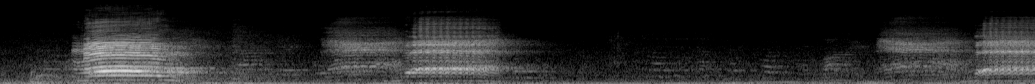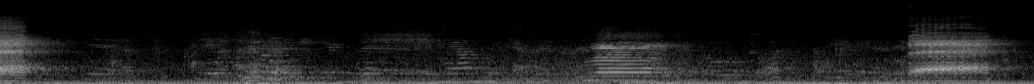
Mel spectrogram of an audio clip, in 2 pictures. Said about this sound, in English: I travelled to Woolfest back in June and didn't get any podcasting done, obviously, while I was on the road, although I did manage to record the Woolfest sheep.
